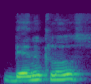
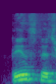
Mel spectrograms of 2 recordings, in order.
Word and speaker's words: Bienenstich: a dumpling made from flour, I guess, called bienenstich.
